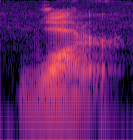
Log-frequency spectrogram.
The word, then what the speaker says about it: water: same with the word if I were to say this word right here water and I would pronounce it it's going to sound like a little bit like a D sound water water okay so let's see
